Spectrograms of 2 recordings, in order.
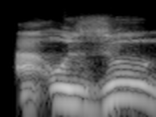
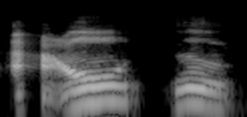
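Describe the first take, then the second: First: The middle consonant is a 'z' sound. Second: The middle consonant is a 'dh' sound. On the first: The speaker calls it wrong. "Zu nggak boleh itu yang dari Jawa. Auzu nggak boleh" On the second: The speaker calls it right. "Jadi dikit aja"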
